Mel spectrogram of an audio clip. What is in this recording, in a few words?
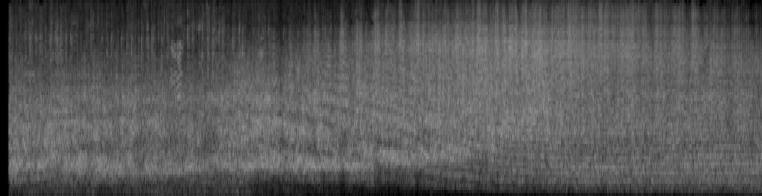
Rafale; جنگنده; رافال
